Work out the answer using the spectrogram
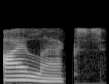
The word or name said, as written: ilex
